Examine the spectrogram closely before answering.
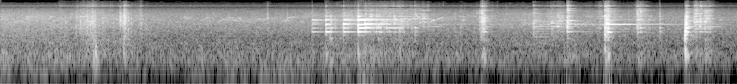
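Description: A utensil clinking against a glass: a run of sharp taps about two seconds in, each leaving a short high ring, and more scattered ringing taps in the last two seconds.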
